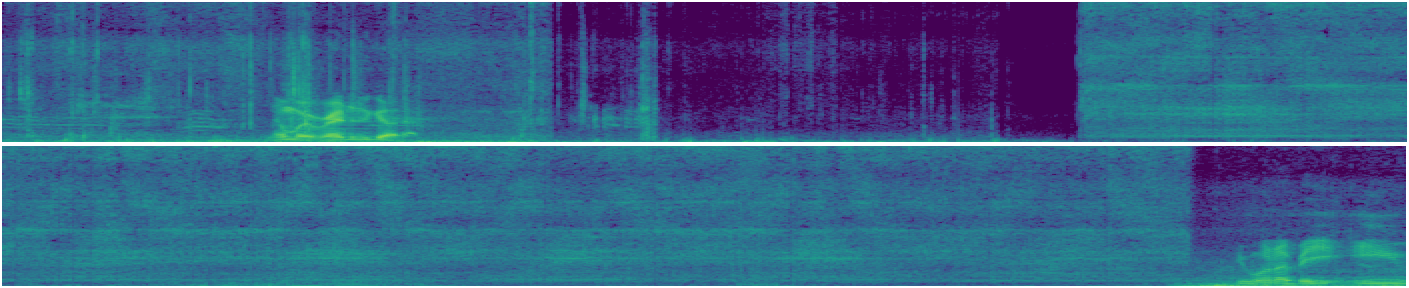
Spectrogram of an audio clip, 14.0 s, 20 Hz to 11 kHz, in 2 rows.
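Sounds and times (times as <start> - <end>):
paint sprayer motor buzz: 5.4 - 13.0.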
